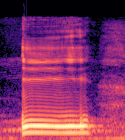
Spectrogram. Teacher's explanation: اگر ہم زیر کو کھینچتے ہیں تو وہ یا کی آواز پیدا کرے گا. حمزہ زیر ای، حمزہ یا زیر ای.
